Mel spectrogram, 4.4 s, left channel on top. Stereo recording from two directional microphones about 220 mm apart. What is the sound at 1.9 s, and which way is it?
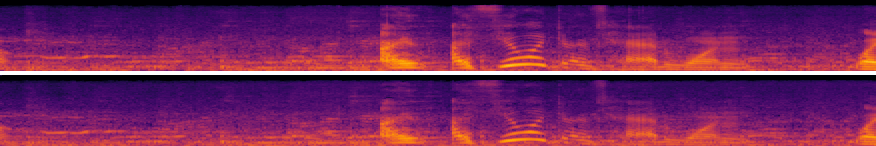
Speech, 35° left (ahead or behind).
